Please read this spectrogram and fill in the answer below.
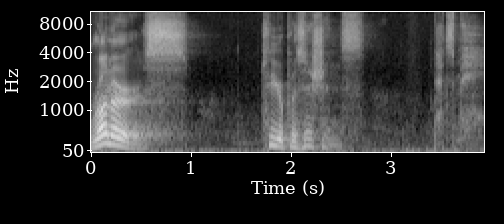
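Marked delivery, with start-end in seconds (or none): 0.0-2.7 very low, very slow, big PA announcer voice. Retelling the start of a race, the announcer on the monitor, in a big announcer voice. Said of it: "the big voice comes up on a monitor".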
